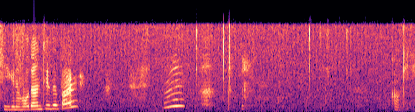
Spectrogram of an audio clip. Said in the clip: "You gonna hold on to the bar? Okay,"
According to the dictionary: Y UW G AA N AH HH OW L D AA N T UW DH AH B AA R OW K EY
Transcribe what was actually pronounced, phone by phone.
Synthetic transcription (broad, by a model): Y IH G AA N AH HH OW L D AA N T UW DH AH B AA R OW K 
